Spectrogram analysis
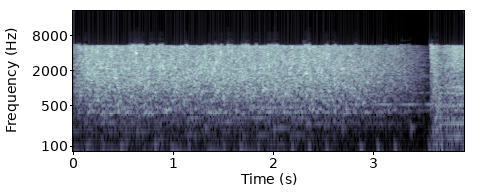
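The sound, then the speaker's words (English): A loud, steady gush of rushing water from the video game water attack drench roars for about three and a half seconds, dips, then ends with a short splashing hit as it strikes the foe. No one speaks. “So choose a death shot, drench, water, Hydric used drench.”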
